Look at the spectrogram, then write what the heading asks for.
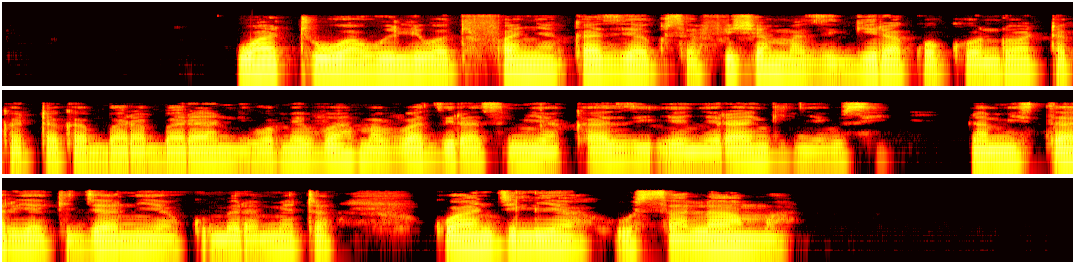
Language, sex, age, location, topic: Swahili, male, 18-24, Mombasa, health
